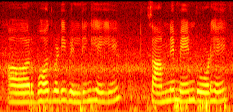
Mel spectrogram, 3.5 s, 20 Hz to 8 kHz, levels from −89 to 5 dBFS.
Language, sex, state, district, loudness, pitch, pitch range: Hindi, female, Haryana, Rohtak, -16 LUFS, 220 Hz, 205-230 Hz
